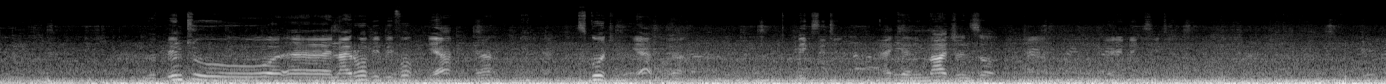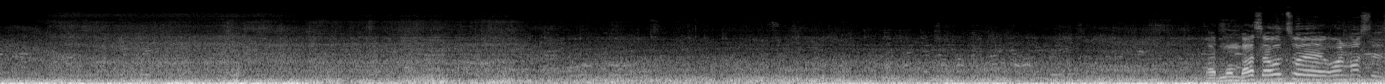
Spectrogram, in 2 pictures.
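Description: A car engine hums steadily with road rumble from inside a moving car.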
